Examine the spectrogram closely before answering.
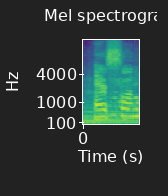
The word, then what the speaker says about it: essen: di bahasa Jerman yang kata makan kan essen nih tapi itu pronunciation-nya itu essen kak jadi kayak beneran kak jadi disuruh ini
